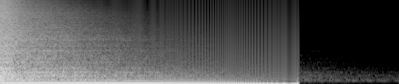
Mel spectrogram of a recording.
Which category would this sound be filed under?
Sound effects > Electronic / Design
